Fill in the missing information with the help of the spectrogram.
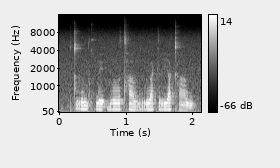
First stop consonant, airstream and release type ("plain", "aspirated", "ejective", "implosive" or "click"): plain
